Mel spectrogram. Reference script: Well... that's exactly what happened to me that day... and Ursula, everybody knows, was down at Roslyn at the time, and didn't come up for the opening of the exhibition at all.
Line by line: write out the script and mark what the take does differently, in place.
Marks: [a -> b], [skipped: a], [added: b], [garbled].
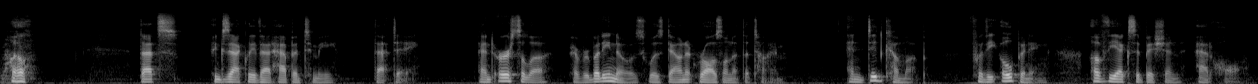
Well... that's exactly [what -> that] happened to me that day... and Ursula, everybody knows, was down at Roslyn at the time, and [didn't -> did] come up for the opening of the exhibition at all.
